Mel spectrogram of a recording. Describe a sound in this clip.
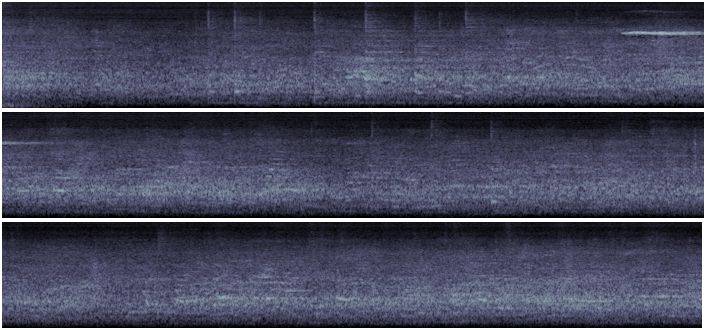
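A young man speaks over a loudspeaker.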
